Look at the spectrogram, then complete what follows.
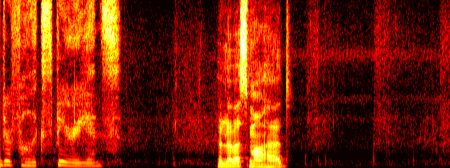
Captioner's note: footsteps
